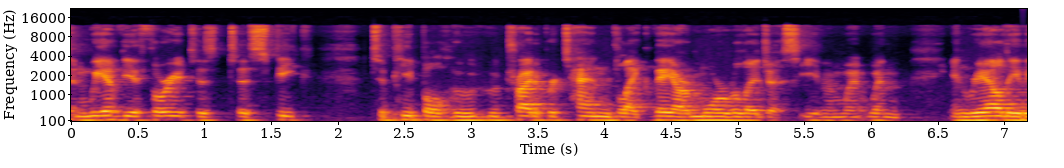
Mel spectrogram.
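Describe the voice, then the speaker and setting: A man talks on a panel in an earnest, emphatic way, often restarting his sentences. His voice sits in the middle range and echoes around the room he is in. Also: mid-range voice. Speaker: rabbinical student panelist. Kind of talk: panel talk.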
